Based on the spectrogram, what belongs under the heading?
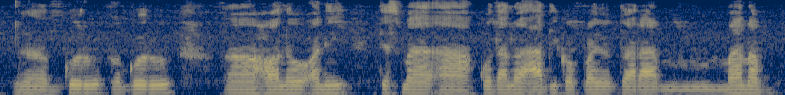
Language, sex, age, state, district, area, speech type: Nepali, male, 18-30, West Bengal, Kalimpong, rural, spontaneous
